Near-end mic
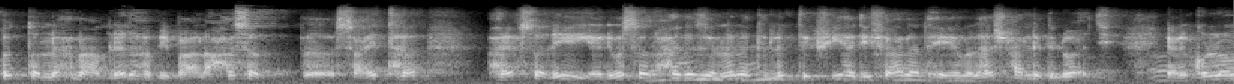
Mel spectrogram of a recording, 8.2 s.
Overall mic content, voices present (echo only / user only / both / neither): both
